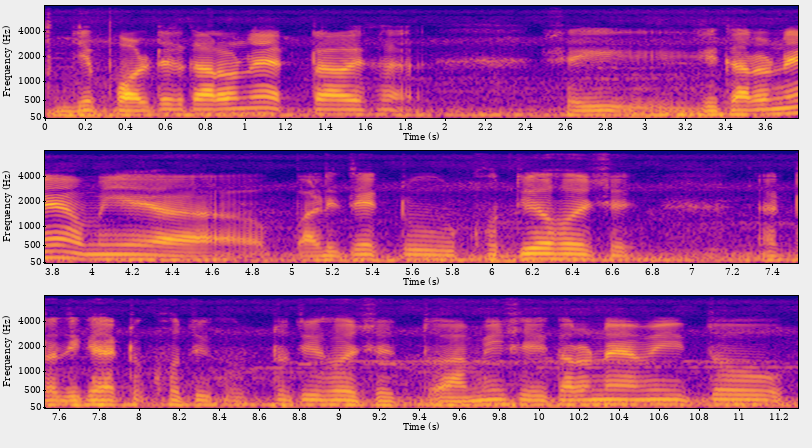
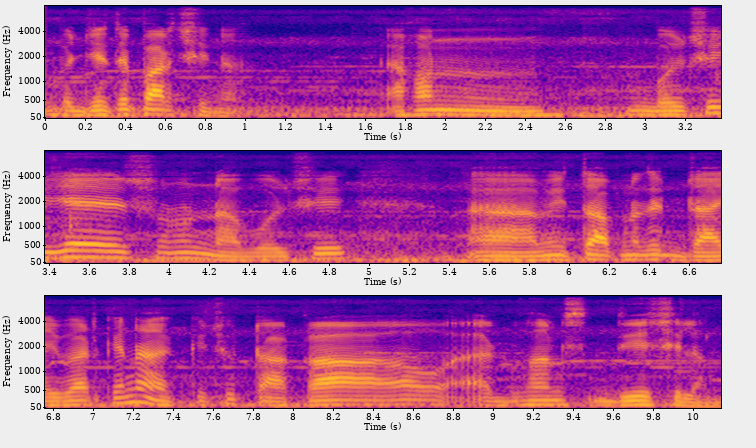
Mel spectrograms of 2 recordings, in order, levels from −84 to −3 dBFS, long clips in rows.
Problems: constant background noise, continuous background conversations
